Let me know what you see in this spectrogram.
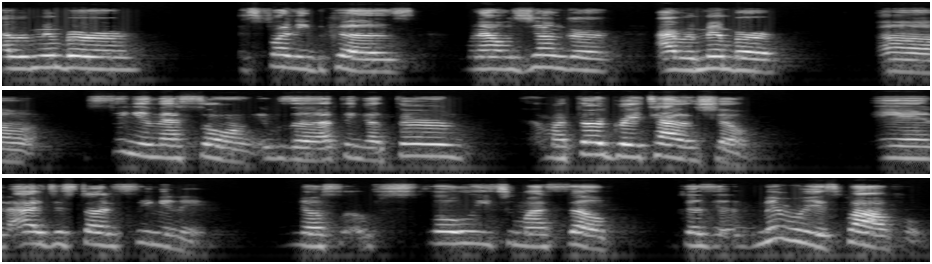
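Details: Post-stroke aphasia in an adult woman, a stroke survivor speaking unscripted and not always correcting her own errors; aphasia.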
